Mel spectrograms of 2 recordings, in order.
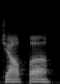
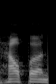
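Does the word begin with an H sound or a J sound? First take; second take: J sound; H sound. First: The word begins with a J sound. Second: The word begins with an H sound. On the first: The speaker calls it wrong. "not Jalpa" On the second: The speaker calls it right. "that's kind of like an H instead of a J pronunciation"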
